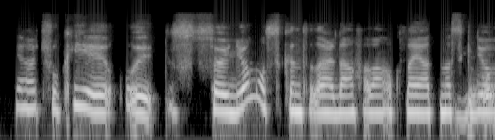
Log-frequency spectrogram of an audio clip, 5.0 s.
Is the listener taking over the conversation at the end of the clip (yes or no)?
yes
